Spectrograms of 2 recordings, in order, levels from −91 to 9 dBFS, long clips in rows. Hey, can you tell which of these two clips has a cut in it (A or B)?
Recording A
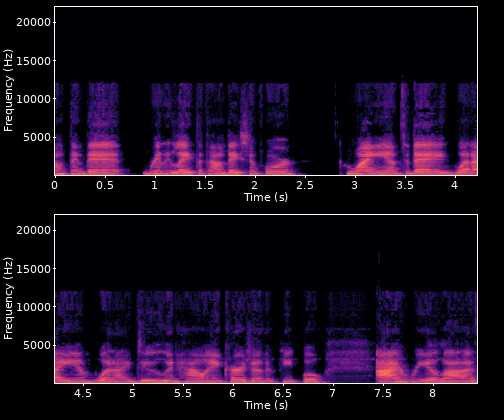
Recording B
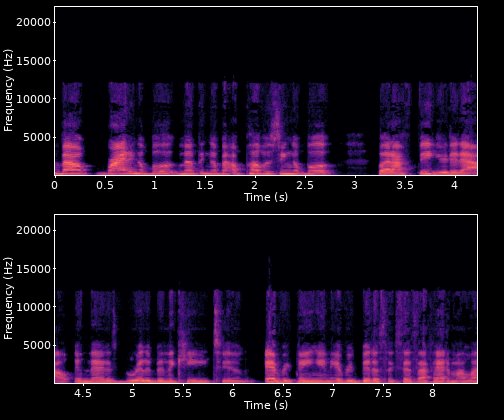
A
